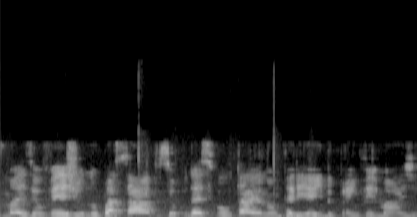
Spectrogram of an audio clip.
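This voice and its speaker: Speaking at a moderate pace, a woman uses a normal speaking voice at a fairly high pitch. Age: 20s. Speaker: medical student, former nursing student. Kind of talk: interview, personal story.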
